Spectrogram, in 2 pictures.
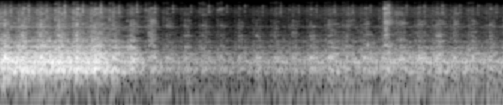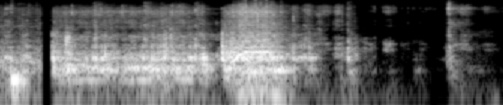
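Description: A sewing machine stitches curtain fabric with a close, rapid mechanical whir that runs steadily, stops briefly, then starts again in shorter bursts before falling quiet.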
